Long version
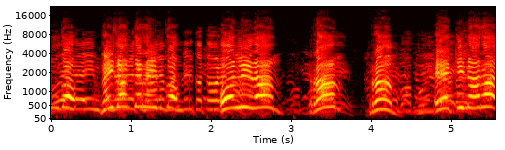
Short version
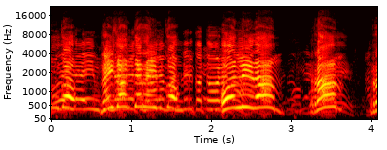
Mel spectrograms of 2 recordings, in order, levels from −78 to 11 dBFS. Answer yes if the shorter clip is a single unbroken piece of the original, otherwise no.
yes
